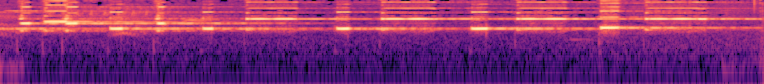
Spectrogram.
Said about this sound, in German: Als ihm dies bestätigt wurde, zog er eine schwarze Pfeife aus einem Beutel. Die Töne, die er seinem Musikinstrument entlockte, waren nicht sehr angenehm.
